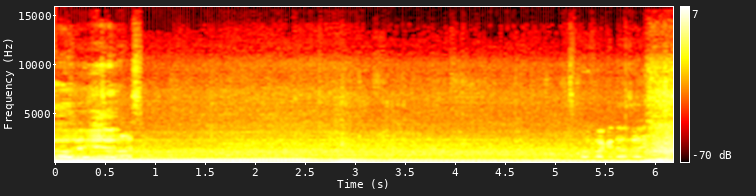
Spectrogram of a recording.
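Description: A Dodge Viper accelerates hard and loud from close range, its engine note climbing, dropping at a gear shift, then pulling steadily again, while people talk over it.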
